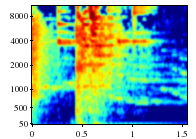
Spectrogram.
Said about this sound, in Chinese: 哦，天窗的玻璃被砸碎了。嘎嘎嘎！问题是，鸭子达克说：“你的窗玻璃太薄了。”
